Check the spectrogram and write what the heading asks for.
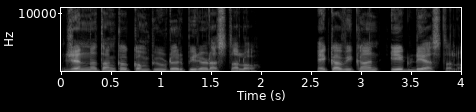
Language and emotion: Goan Konkani, neutral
